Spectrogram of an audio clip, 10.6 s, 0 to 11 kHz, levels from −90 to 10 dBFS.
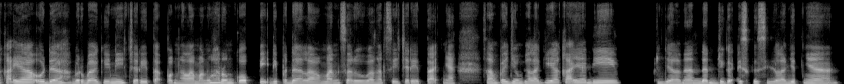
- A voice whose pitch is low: No, medium, 180 Hz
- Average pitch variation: No, narrow, 1.9 semitones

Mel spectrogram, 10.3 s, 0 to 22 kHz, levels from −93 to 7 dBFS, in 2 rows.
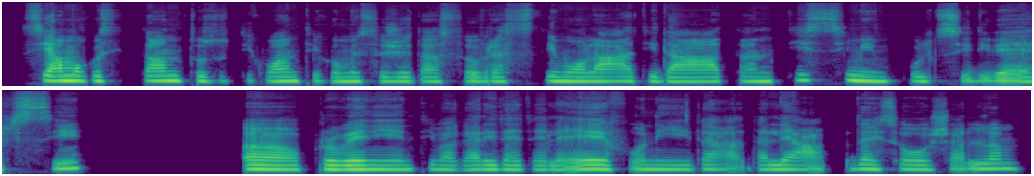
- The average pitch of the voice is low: No, medium, 175 Hz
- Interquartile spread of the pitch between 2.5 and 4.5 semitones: No, narrow, 1.2 semitones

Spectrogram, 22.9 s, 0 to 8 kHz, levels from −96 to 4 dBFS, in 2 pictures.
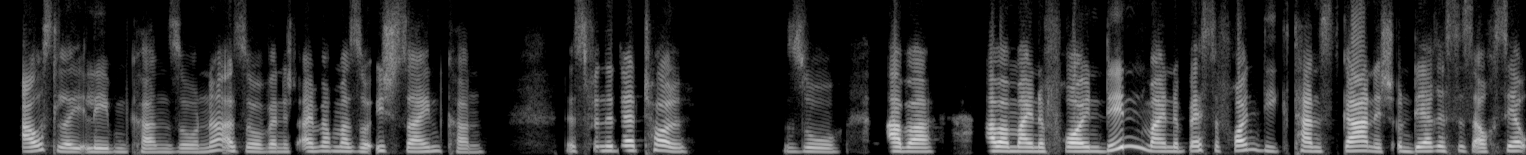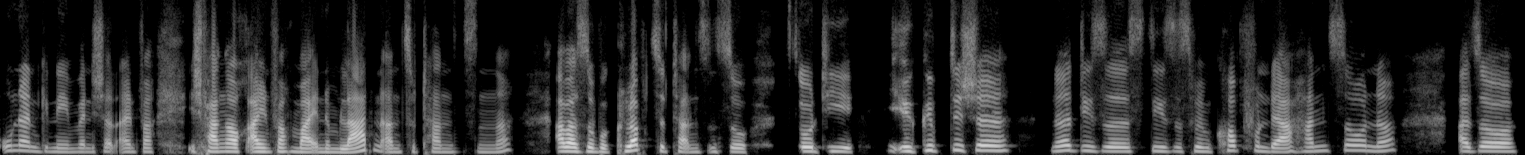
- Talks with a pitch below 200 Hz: No, high, 215 Hz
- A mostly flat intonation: No, average, 3.2 semitones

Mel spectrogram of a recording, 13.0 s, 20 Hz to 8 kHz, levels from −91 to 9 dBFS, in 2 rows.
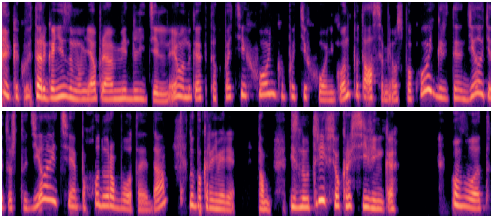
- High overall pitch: Yes, high, 210 Hz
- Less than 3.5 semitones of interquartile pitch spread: No, average, 4.6 semitones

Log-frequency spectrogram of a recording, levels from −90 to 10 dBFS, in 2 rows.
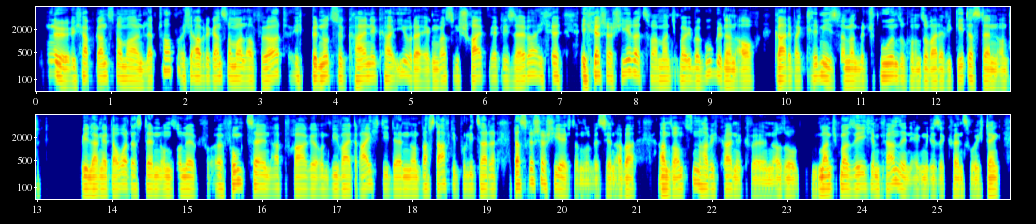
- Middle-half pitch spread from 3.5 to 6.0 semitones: Yes, average, 3.8 semitones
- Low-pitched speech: Yes, low, 105 Hz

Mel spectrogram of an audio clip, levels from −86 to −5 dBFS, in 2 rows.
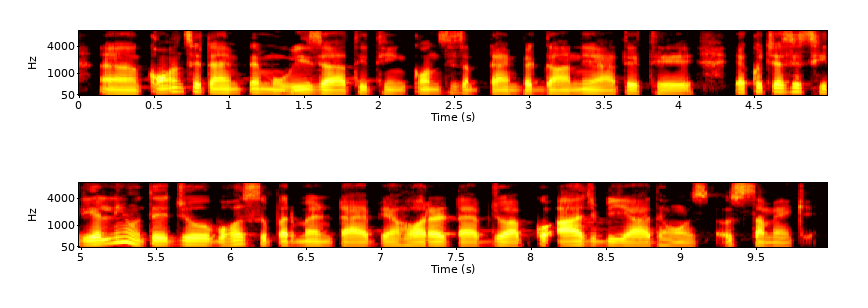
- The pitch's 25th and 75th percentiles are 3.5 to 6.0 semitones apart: No, narrow, 2.4 semitones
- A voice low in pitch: Yes, low, 105 Hz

